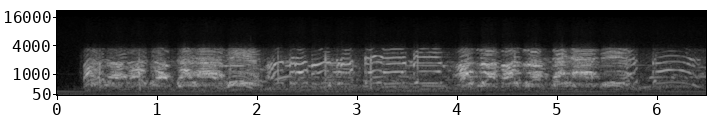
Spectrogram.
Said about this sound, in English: there was a demonstration in front of the American embassy in the Jordanian capital, Amman. A crowd of mostly women and children gathered to condemn United States policy in the Middle East.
